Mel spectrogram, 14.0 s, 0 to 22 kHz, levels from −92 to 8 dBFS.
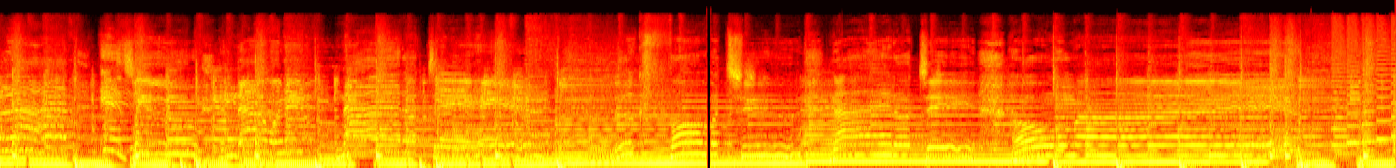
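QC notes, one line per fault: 7.07 s (41 ms) and 13.11 s (8 ms): gap between stream segments. Silence fills timestamp holes at 6 s segment joins, showing as flat waveform and blank vertical spectrogram stripes. No audio is lost.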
